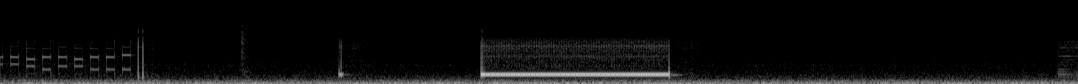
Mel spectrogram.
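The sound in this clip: A telephone dials a toll-free number with a quick run of touch-tone digit beeps, then a few clicks, then a steady, loud tone lasting about two seconds over a low background hum.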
